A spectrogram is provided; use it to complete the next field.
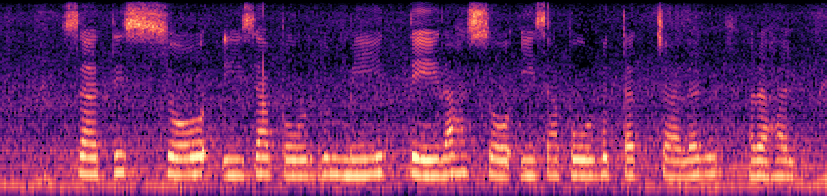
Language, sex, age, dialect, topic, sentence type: Bhojpuri, female, 25-30, Western, agriculture, statement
